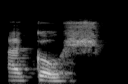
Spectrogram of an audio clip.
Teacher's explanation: We've got the CH sound. Now in English, we would pronounce that as a ch, but in French is sh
